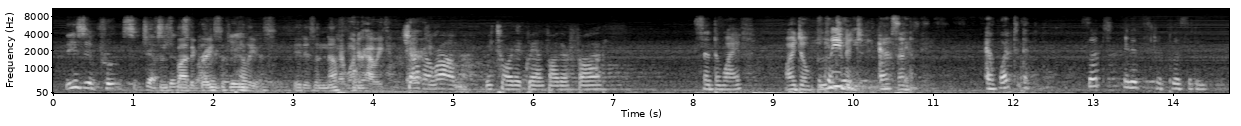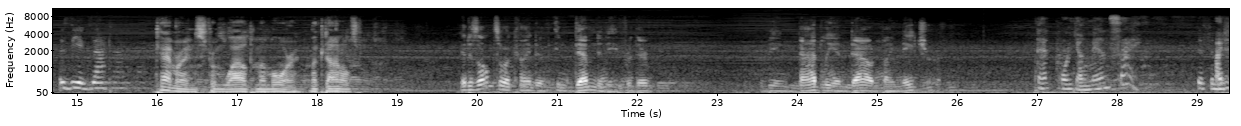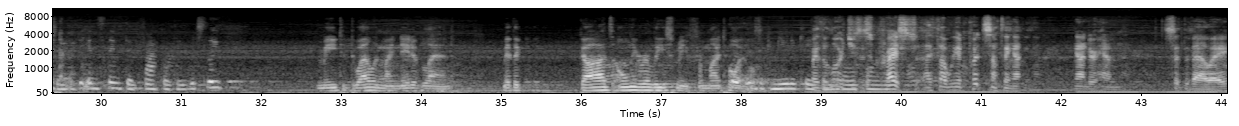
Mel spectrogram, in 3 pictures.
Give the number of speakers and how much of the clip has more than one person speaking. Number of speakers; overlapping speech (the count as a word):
nine, about 14%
